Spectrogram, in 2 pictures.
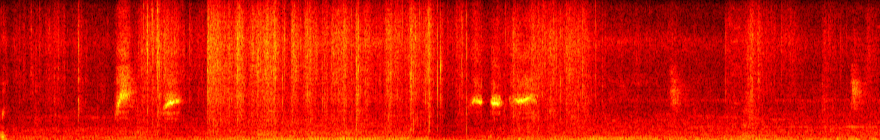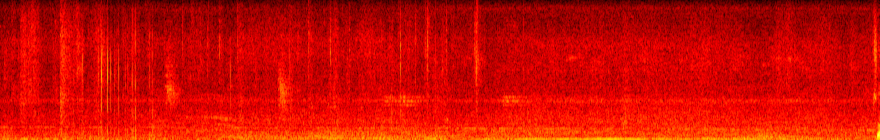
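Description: Dry dead leaves and twigs rustling and crackling as a dog pushes its way through a leaf pile, busiest in the first several seconds and lighter afterwards. A couple of short high squeaks come through early on.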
